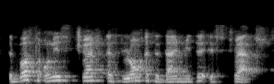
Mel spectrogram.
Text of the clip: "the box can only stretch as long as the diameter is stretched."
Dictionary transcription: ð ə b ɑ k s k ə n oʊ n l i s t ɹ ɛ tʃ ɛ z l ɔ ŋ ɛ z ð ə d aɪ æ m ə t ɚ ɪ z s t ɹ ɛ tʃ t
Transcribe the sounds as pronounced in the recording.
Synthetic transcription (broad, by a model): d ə b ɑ s k ə n oʊ n l i s t ɹ ɛ tʃ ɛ s l ɔ ŋ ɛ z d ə d aɪ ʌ m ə t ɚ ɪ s s t ɹ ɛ tʃ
